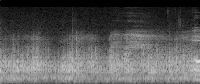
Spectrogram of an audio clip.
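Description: Wind buffeting an outdoor camera microphone, a steady rushing noise with no windscreen on the mic; the wind noise is really loud.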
